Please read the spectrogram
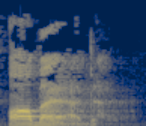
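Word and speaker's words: Abad (עבד): The word in Strong's Concordance is number 5647, and it's Abad, A-W-B-A-D, with the accent on the B-A-D.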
